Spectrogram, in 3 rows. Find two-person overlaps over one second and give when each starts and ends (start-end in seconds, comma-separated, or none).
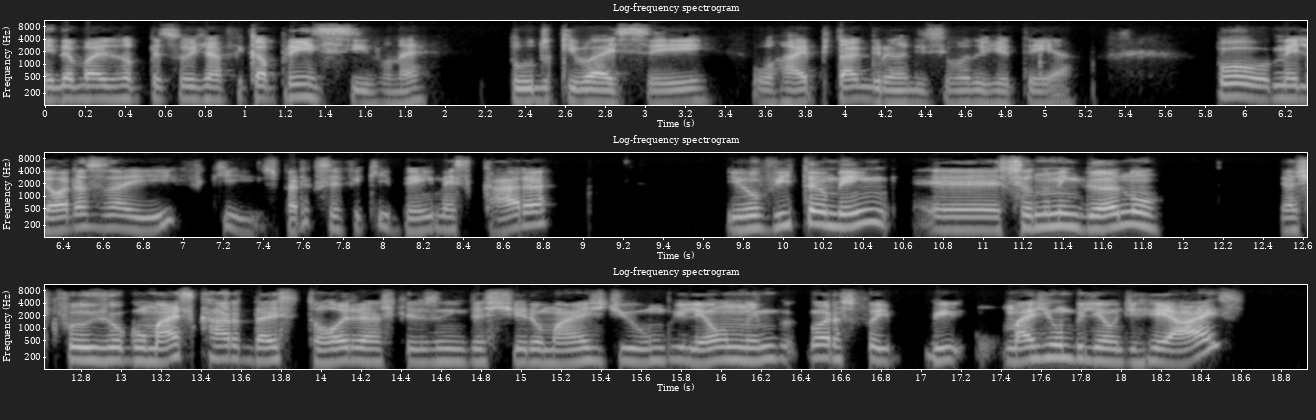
none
